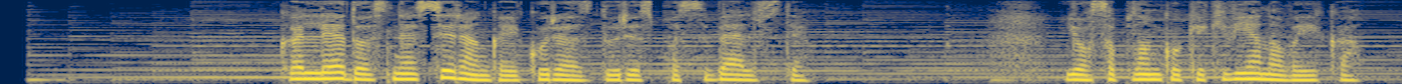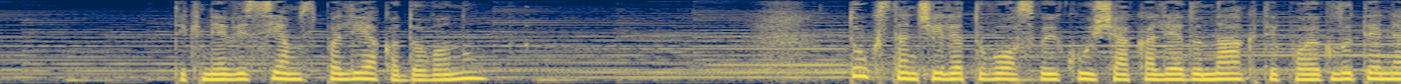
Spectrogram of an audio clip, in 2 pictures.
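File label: Lithuanian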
